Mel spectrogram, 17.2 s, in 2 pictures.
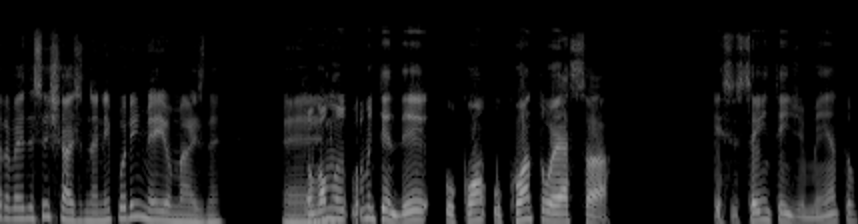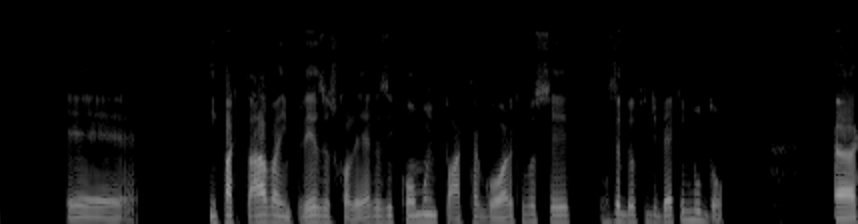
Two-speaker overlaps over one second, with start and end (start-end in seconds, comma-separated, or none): none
